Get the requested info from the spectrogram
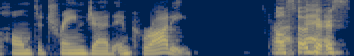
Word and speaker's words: karate: And then as soon as he says karate, he goes karate every single time. – Well, that is the correct way to pronounce it with Japanese accent.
